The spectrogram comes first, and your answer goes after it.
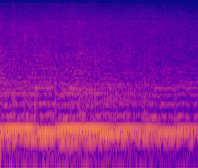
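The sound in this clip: A bee buzzing in a continuous, low-pitched drone that wavers slightly, faint and steady, with no other sounds.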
